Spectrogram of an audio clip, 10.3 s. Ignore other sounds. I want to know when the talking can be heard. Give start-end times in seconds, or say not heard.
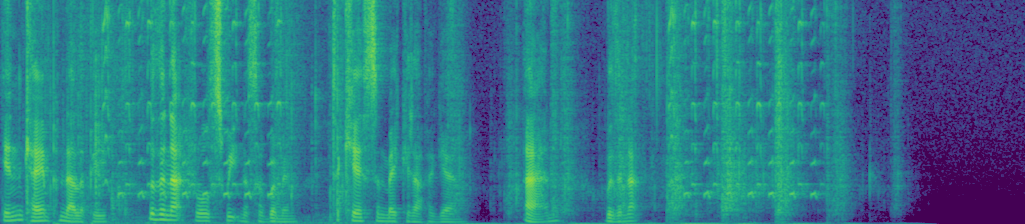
0.0-6.4.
